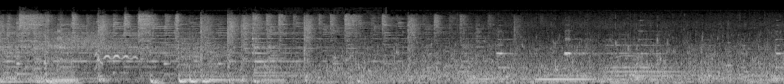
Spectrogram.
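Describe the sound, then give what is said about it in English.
Water rushes and gurgles steadily over stones, a fairly loud babbling brook that flows continuously from start to finish without pause. “You gotta admit, the dabbling brook.”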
